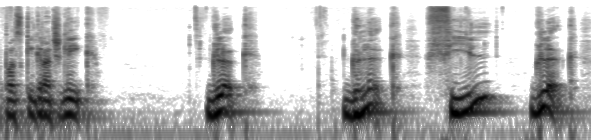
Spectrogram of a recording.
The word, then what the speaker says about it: viel: Viel Glück. Viel, wiadomo, się E nie wymawia, jest po prostu długie I.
